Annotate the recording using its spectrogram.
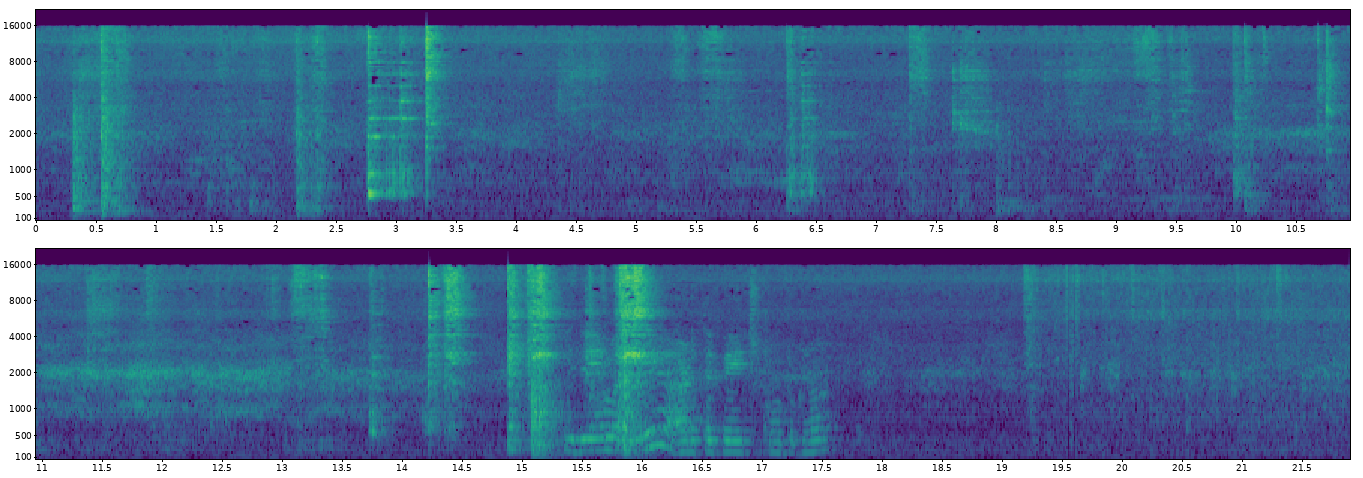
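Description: Hot oil sizzles and bubbles in a pan.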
